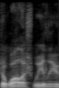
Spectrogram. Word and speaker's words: Dvalishvili: I'm sure I'm fucking his name up, but they say on the broadcast Dvalishvili. There's a V there, but they pronounce it like a W. 7-fight win streak for Dvalishvili.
